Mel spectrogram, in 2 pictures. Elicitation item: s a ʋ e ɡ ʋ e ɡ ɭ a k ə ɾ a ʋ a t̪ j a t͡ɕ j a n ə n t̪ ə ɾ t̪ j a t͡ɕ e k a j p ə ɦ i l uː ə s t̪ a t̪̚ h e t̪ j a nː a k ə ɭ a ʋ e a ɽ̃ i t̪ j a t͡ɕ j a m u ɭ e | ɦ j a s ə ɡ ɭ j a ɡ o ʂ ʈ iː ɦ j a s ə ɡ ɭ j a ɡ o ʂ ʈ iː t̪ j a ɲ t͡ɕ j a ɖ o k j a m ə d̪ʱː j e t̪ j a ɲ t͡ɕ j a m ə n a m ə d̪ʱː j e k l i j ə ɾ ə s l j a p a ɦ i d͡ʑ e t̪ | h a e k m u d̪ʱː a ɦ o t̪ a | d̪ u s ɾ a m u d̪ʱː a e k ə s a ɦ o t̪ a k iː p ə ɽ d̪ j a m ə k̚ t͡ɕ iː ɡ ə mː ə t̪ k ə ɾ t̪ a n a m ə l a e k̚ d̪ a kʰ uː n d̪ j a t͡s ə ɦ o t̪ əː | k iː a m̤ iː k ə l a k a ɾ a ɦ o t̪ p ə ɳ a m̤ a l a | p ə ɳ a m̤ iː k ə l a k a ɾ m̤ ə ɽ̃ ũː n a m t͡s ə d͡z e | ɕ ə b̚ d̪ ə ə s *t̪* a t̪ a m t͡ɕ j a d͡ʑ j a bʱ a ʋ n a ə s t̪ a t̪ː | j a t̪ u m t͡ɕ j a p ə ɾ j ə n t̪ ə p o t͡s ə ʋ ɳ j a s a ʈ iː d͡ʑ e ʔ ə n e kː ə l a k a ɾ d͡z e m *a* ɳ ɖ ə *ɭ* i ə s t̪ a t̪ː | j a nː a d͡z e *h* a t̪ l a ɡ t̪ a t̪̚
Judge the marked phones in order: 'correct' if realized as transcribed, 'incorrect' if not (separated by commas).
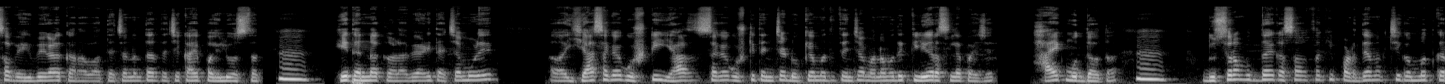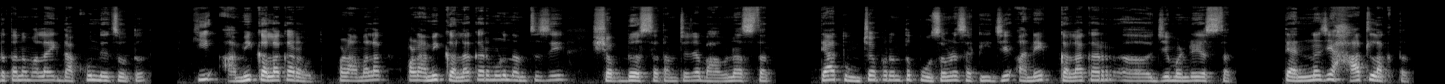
correct, incorrect, correct, correct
